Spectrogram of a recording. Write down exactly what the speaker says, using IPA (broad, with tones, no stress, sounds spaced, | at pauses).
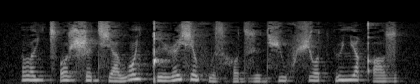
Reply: lˠ i˦ ʎ t͡sʼ ɔ˦ z ʂ ɛ˨ d ɕ a˩ w ɔ˥ lʲ ǃ i˨ ɭ ɛ˥ ɕ a˦ xʷ a˩ z h ɔ˩ d z ʉ˩ d ɕ ʉ˨ xʷ ɕ ɔ˦ t͡sʼ ʉ˦ lʲ e˦ qʼ ɔ˨ z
